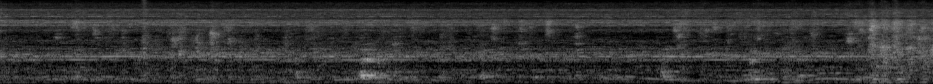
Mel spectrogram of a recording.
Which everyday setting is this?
restroom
